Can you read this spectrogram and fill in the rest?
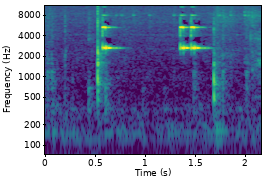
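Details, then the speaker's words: Thunder Power 610c AC/DC balancing charger with a 3-cell LiPo battery for the Parkzone Sport Cub, button pressed and held to start charging: two short high chirps about a second apart in a quiet room, the normal start beep. "So when you're ready, you press and hold this until you hear the beep."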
